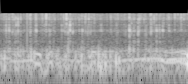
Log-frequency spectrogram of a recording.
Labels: {"label": "biophony, cascading saw", "recorder": "HydroMoth"}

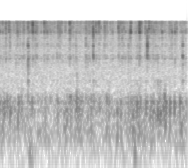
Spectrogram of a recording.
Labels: {"label": "biophony, chatter", "recorder": "HydroMoth"}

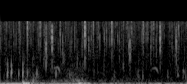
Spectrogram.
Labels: {"label": "biophony", "recorder": "SoundTrap 300"}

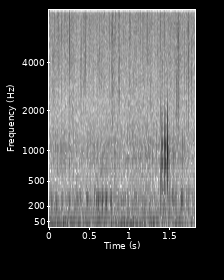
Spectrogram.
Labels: {"label": "biophony", "recorder": "SoundTrap 500"}
{"label": "biophony, damselfish", "recorder": "SoundTrap 500"}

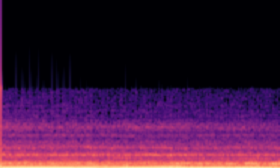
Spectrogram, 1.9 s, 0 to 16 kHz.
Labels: {"label": "anthrophony, boat engine", "recorder": "SoundTrap 300"}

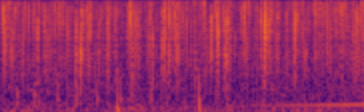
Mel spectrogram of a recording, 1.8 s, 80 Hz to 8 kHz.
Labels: {"label": "biophony, cascading saw", "recorder": "SoundTrap 600 or HydroMoth"}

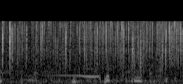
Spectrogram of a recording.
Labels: {"label": "biophony, cascading saw", "recorder": "SoundTrap 600 or HydroMoth"}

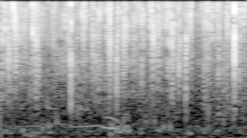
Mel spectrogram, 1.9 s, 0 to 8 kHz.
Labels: {"label": "biophony, cascading saw", "recorder": "SoundTrap 600 or HydroMoth"}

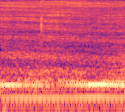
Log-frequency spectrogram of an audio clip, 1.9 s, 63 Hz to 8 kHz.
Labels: {"label": "anthrophony, boat engine", "recorder": "SoundTrap 500"}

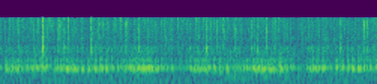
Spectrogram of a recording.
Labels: {"label": "ambient", "recorder": "HydroMoth"}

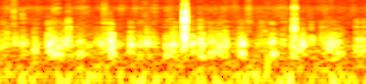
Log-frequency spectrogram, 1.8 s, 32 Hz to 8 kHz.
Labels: {"label": "biophony, sea urchins (Echinidae)", "recorder": "SoundTrap 600 or HydroMoth"}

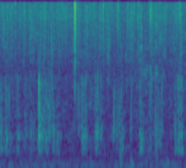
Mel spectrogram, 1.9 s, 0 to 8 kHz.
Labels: {"label": "biophony, sea urchins (Echinidae)", "recorder": "SoundTrap 600 or HydroMoth"}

